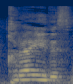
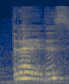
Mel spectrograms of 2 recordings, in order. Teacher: in Lebanon we don't pronounce the qaf.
